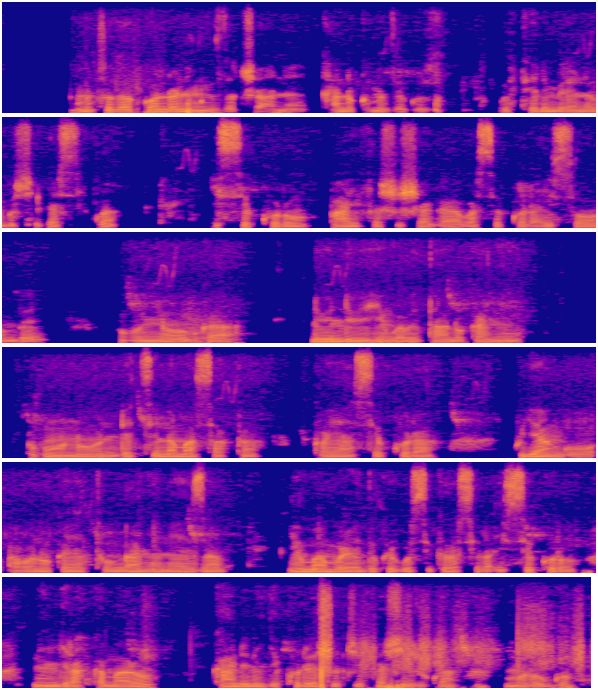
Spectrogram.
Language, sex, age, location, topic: Kinyarwanda, male, 25-35, Burera, government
